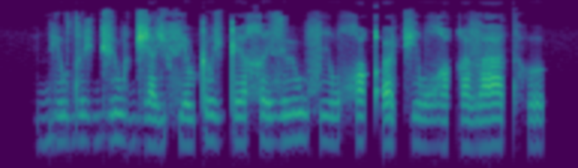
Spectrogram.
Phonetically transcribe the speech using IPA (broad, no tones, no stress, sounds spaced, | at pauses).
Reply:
bʲ e w d ʊ ʒ d͡ʒ ʉ w d͡ʒ a ʒ fʲ a w ʈ ʊ ʒ ʈ e χ i z ʉ w f i w χ o qʼ ʉ t͡ʃ i w ʁ ʊ q e v a t̪ʰ ʊ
